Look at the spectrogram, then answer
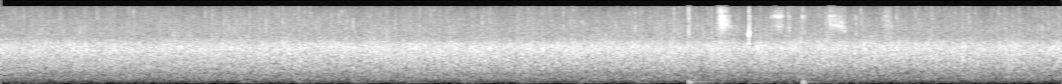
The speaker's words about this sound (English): Boy, they're clapping that.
